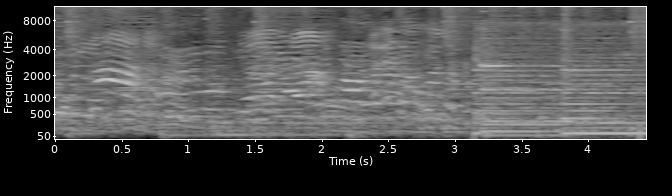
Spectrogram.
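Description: Overlapping chatter and calls of children and adults, with high-pitched child voices. About three seconds in, music with a strong bass line starts abruptly.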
